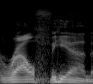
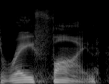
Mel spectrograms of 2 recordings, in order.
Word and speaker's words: Ralph Fiennes: It is not Ralph Fiennes. It is Ralph Fiennes.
